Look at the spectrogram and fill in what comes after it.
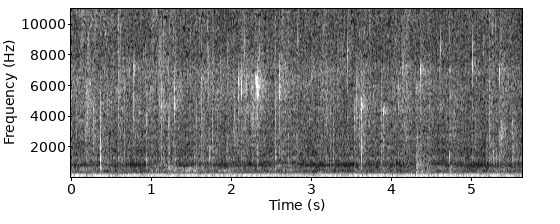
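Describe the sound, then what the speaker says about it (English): Broccoli stems gently frying in a frying pan give a steady, soft sizzle with faint crackles and light stirring scrapes throughout, fairly quiet and without talk. "I'm going to let the wee stems just gently chill out in the frying pan for a minute."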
